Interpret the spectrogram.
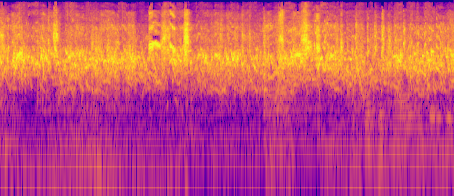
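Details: Australian budgie colony in an aviary, high chirping and a few sharp squawks over constant twitter, with a faint low murmur entering toward the end.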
